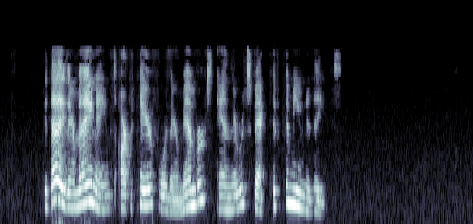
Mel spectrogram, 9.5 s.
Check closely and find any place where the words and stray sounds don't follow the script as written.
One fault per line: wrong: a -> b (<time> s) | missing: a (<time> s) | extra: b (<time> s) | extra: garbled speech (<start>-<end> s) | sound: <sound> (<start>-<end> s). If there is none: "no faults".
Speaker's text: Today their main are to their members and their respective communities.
extra: aims (1.9 s)
extra: care for (2.7 s)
